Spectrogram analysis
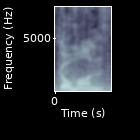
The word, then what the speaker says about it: Goemon: heard people pronounce uh goon differently I say goon just cuz that's how I say it I know it's Goan but I say goon it's it's goon like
